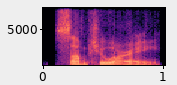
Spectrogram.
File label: "sumptuary", American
